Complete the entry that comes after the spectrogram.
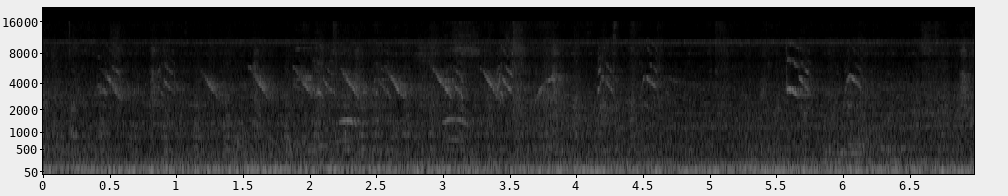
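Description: A small bird chirping: a quick run of short falling chirps, about four a second, then a couple more near the end, over a steady low rumble.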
